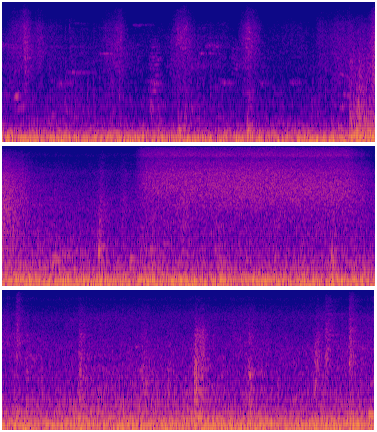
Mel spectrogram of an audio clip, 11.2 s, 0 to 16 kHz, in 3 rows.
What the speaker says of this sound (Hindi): हाफिज़ाबाद रेलवे स्टेशन पे अप्रोच किया है हमारी train 36 down sir Syed express में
